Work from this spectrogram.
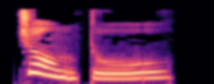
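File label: "中毒", Mandarin Chinese; chinese-flashcards; hsk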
